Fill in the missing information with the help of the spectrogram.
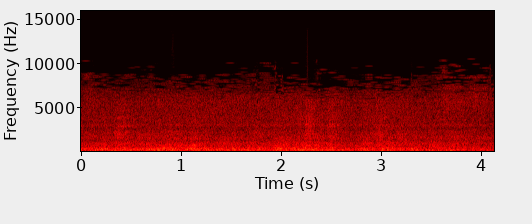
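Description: A TWR 70-000 series train on a Saikyo Line rapid service between Shin-Kiba and Akabane runs steadily along the rails, a continuous loud rumbling roar with broad hiss and faint rhythmic rattling, unchanging for the whole stretch with no voices.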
